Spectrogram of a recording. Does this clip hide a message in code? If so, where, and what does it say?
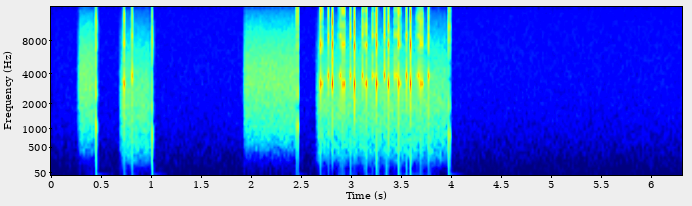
Yes: pulse dialling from 0.3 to 4.0 s, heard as a rotary dial, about 9 pulses a second. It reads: 1 0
